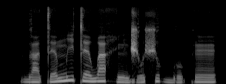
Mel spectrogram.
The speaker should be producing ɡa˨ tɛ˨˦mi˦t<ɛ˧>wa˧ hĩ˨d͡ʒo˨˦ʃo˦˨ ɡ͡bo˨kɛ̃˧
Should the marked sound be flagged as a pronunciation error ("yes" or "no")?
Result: no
